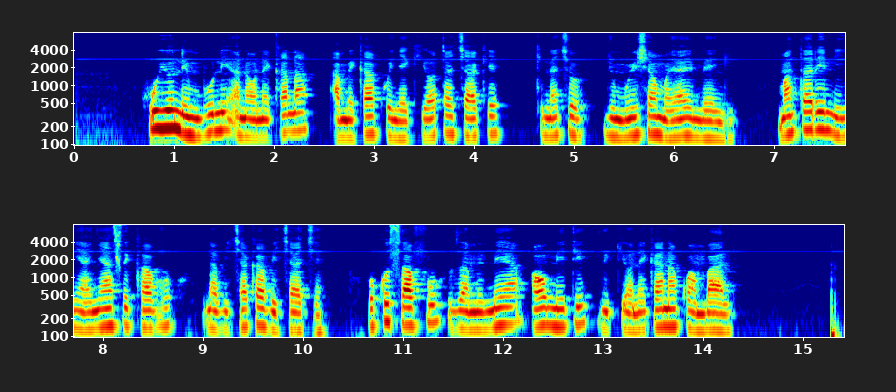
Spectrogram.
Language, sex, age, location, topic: Swahili, male, 25-35, Nairobi, government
